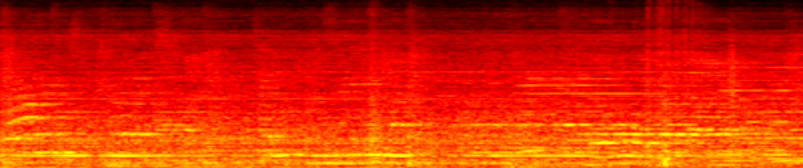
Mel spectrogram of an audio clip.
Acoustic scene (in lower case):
cafe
